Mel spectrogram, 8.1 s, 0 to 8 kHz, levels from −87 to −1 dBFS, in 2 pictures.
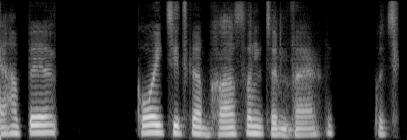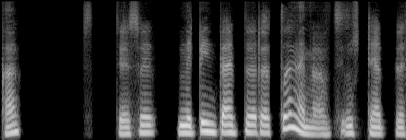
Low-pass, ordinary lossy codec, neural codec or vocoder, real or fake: none; none; codec, 16 kHz, 0.5 kbps, FreqCodec, larger model; fake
